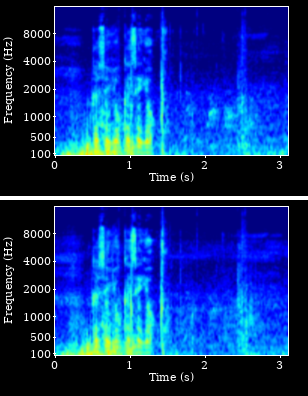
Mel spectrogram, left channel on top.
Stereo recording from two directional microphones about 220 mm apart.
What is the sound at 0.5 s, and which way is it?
Speech, 10° left (ahead or behind).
